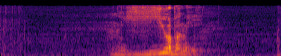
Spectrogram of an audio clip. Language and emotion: Russian, angry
